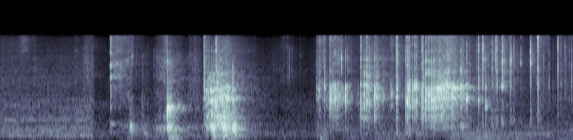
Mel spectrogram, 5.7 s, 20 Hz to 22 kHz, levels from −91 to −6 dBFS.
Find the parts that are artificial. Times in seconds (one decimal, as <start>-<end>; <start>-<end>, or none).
0.0-5.7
